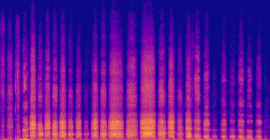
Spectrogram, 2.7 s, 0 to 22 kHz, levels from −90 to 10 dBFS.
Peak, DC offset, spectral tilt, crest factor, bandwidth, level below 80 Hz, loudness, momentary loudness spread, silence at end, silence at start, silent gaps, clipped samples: 0 dBFS; under 0.1%; -3 dB/octave; 20 dB; 18 kHz; -44 dBFS; -19 LUFS; 14 LU; 0.05 s; 0 s; none; under 0.1%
